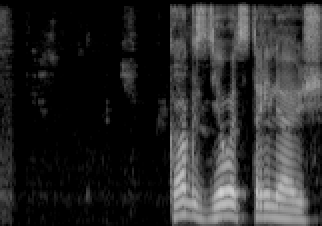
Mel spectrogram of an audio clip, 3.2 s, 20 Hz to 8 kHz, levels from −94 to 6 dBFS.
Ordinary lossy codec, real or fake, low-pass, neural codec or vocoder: none; real; 7.2 kHz; none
